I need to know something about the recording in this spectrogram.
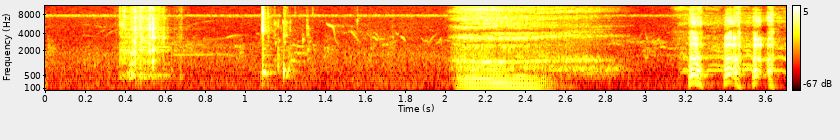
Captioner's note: sighing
